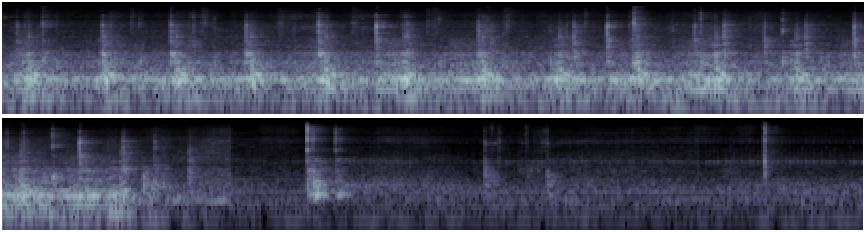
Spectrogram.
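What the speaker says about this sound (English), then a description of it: "start the drill up, turn it off, and as it slows down" A drill on a mill with a noisy belt runs with a rapid rattling whir, then is switched off and winds down over a few seconds into near quiet, with a couple of sharp knocks afterward.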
